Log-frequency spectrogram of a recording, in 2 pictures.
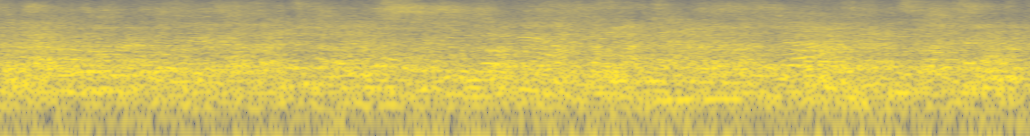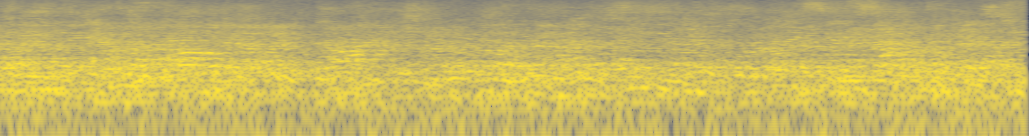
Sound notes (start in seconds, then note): none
